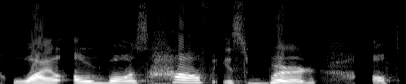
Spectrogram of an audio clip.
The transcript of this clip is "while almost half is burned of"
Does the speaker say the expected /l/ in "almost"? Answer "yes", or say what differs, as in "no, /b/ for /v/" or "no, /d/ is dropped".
yes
